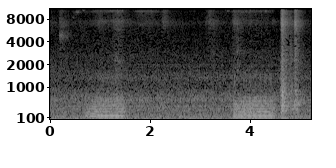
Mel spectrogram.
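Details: Dog asleep, snoring with two slow, low rumbling breaths nearly three seconds apart; a brief sharp click near the end breaks the soft background hiss.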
